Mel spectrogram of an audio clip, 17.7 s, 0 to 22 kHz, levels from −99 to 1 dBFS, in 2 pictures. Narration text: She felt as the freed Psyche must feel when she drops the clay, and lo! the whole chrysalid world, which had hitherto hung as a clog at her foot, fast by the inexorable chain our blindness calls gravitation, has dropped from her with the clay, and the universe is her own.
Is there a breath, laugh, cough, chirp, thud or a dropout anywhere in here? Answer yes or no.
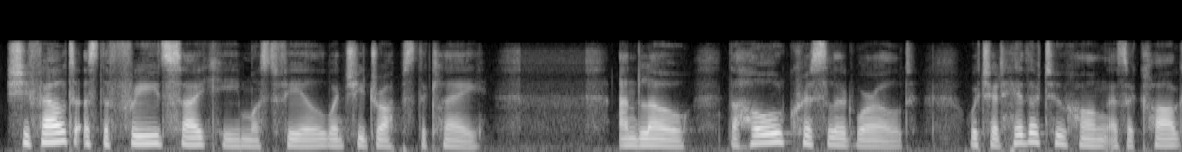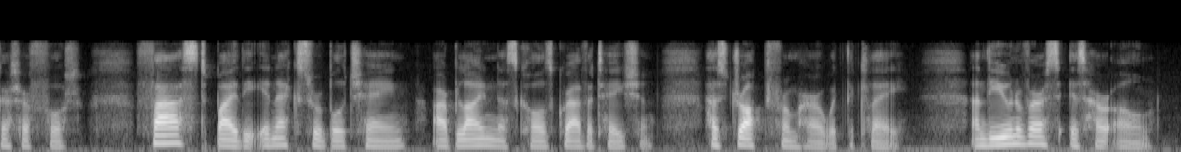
no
